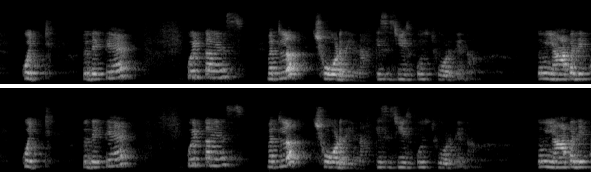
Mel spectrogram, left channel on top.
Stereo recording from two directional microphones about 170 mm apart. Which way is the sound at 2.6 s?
25° left (ahead or behind).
